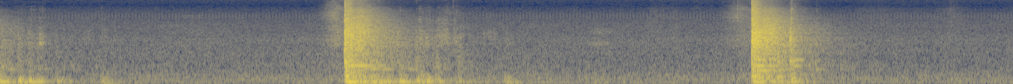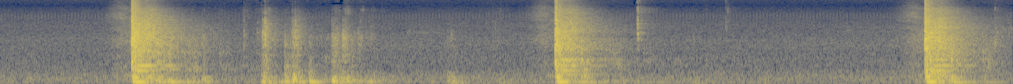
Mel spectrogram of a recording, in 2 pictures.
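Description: A wooden stick smashed down onto the top of a wooden cabinet: five hard cracking blows, about one every two seconds, with a short rattle of smaller knocks after the third.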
